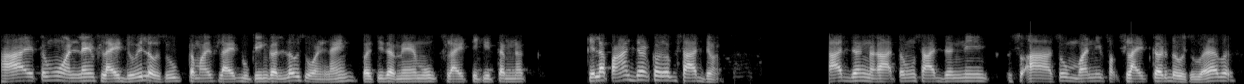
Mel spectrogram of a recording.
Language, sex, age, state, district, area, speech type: Gujarati, male, 18-30, Gujarat, Ahmedabad, urban, conversation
